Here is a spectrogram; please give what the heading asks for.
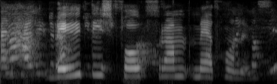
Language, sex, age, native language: Icelandic, female, 10, Icelandic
